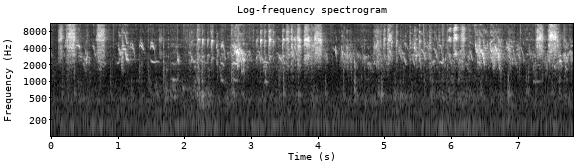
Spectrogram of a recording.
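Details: A group of baby chickens eating rice gives shrill, squeaky chirps that come in irregular clusters, along with sharp clicking sounds.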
